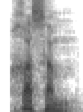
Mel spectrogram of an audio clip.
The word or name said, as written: ख़सम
